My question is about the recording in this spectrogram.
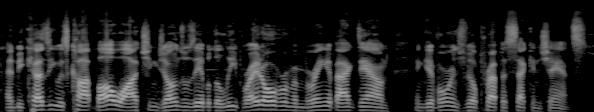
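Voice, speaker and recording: A man's voice: mid-range voice, steady tone, quick pace. A man giving color commentary at a basketball game, explaining the defense and what players should have done. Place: gym broadcast booth.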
